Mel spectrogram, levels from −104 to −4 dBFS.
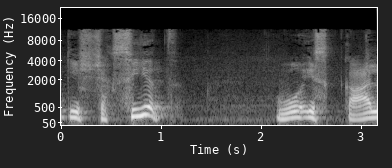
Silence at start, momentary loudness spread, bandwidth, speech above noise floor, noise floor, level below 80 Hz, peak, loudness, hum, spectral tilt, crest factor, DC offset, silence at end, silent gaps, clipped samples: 0 s; 12 LU; 11.5 kHz; 37 dB; -58 dBFS; -64 dBFS; -8 dBFS; -23 LUFS; none; -6.5 dB/octave; 16 dB; under 0.1%; 0 s; none; under 0.1%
